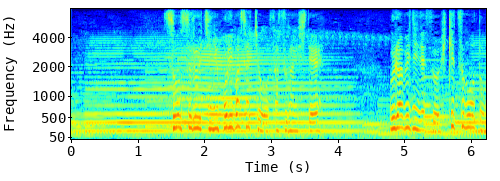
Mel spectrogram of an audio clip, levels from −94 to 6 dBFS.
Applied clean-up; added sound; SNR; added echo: none; Wind instrument, woodwind instrument; 4 dB; none.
